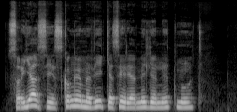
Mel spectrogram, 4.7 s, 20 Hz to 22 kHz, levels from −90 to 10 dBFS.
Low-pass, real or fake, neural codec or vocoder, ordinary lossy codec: none; real; none; none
